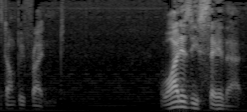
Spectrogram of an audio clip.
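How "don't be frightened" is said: gentle reassurance. Acted. Quoting Jesus' comfort softly.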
